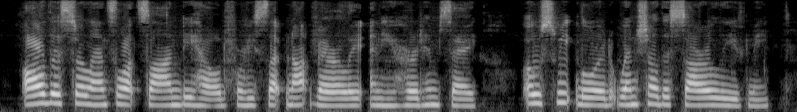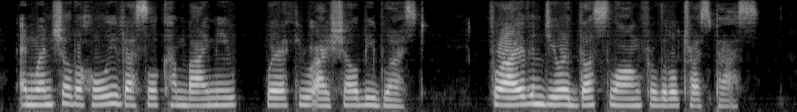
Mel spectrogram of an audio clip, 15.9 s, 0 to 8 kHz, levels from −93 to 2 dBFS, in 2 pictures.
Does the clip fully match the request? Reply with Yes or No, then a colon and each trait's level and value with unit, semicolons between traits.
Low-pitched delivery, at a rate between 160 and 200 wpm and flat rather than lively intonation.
No: high, 195 Hz; average, 185 wpm; narrow, 1.9 semitones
